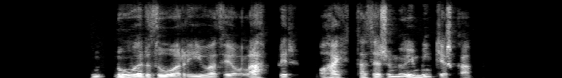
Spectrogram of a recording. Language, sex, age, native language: Icelandic, male, 30-39, Icelandic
